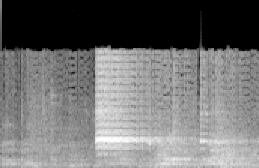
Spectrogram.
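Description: A referee's whistle blows sharply in a large echoing gym.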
